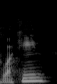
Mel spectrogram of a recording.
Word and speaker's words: Joaquin: about it I'm like Jacqueline Phoenix that's not his name it's Joaquin all right like well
